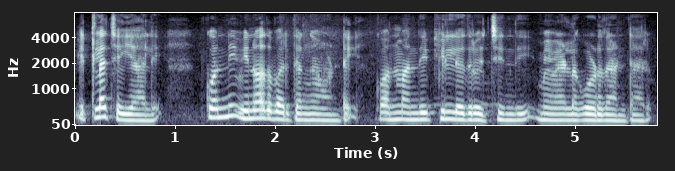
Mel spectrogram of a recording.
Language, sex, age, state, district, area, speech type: Telugu, female, 45-60, Andhra Pradesh, Bapatla, urban, spontaneous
